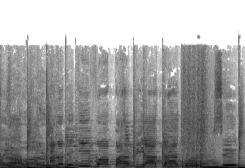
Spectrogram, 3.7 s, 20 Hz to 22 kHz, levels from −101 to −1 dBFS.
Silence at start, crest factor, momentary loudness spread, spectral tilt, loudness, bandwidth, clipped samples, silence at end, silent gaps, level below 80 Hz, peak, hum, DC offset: 0 s; 10 dB; 6 LU; -5.5 dB/octave; -13 LUFS; 16.5 kHz; under 0.1%; 0 s; none; -16 dBFS; 0 dBFS; none; under 0.1%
